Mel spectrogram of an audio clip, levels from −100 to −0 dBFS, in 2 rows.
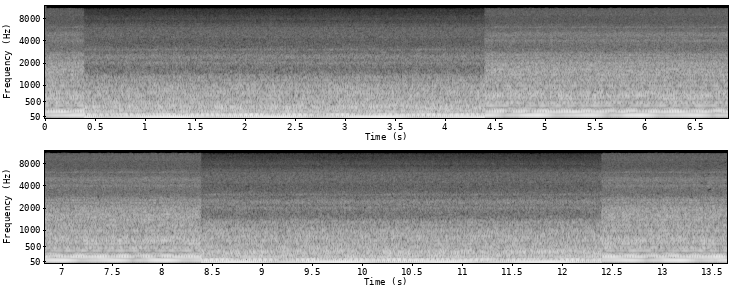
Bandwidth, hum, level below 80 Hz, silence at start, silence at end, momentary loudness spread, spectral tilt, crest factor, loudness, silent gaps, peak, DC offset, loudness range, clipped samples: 11 kHz; none; -18 dBFS; 0 s; 0 s; 3 LU; -8 dB/octave; 12 dB; -15 LUFS; none; -2 dBFS; under 0.1%; 2 LU; under 0.1%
